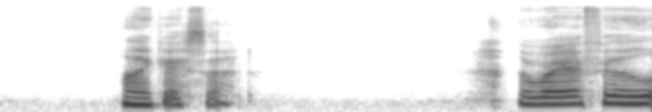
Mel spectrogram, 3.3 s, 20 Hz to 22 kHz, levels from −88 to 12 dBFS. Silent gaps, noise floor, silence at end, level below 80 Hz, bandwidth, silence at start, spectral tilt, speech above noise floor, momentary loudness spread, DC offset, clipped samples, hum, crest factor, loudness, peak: none; -71 dBFS; 0 s; -80 dBFS; 17.5 kHz; 0.6 s; -5.5 dB/octave; 53 dB; 15 LU; under 0.1%; under 0.1%; none; 18 dB; -20 LUFS; -4 dBFS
